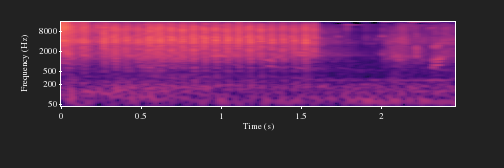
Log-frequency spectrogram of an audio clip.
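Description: Rapid automatic gunfire in Call of Duty, bullets punching through walls in a dense sustained burst that cuts off partway, loud and close with faint game ambience after.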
